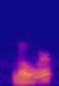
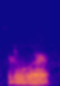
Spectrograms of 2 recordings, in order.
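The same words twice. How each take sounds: First: "slower" in two syllables, O and ER apart; "slower" with a separate ER syllable; hypothetical ER ending. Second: "vloer" as one syllable with an oo vowel; one-syllable Dutch "vloer"; OE as one sound. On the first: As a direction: split "slower" into O plus an ER ending. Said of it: "if it would be E R ending, we would pronounce this". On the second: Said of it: "O E in Dutch always form one, uh, sound". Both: Shown as a demonstration.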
